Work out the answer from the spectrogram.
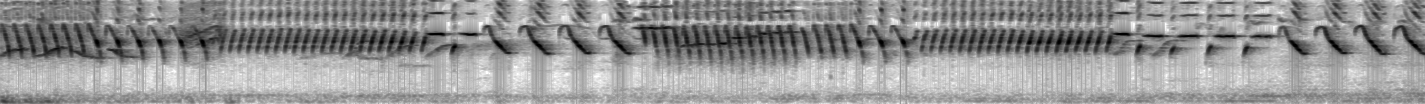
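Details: Wild canary song used to coax other canaries into singing: long fast buzzy trills alternate with runs of sharp, high downward-sweeping notes, loud and clear against a quiet background.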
